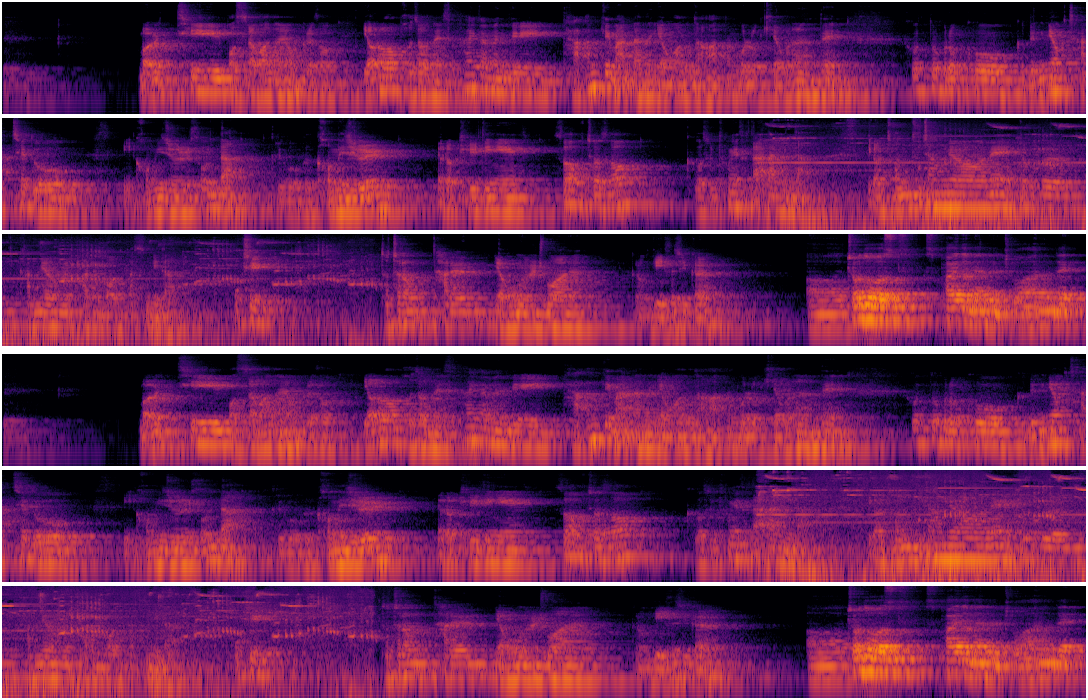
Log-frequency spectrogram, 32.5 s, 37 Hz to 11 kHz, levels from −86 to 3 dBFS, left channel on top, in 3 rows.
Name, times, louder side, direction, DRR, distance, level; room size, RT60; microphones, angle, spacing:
voice 1, 1.4-3.3 3.6-13.2 13.5-14.7 15.2-16.1 16.4-17.2 17.7-23.5 24.0-24.4 25.5-27.6 28.0-28.8, equal, 90° left, 0 dB, 1.6 m, -35 dB
sound 1, 18.4-25.4, right 7 dB, 85° right, 0.5 m, -42 dB
sound 2, 20.0-25.6, right 3 dB, 30° right, 0.5 m, -45 dB
voice 2, 29.7-32.3, equal, 30° left, -3 dB, 2.1 m, -27 dB
15.5 x 9.2 x 2.9 m, 1.4 s
head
